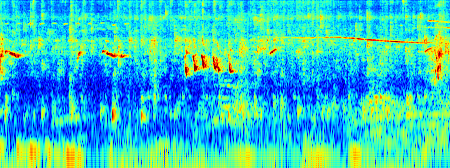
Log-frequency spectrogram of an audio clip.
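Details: Aviary birds quarrelling while being fed: short chirps and a cluster of quick rising squeaks, over a steady low hum and faint scratching.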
